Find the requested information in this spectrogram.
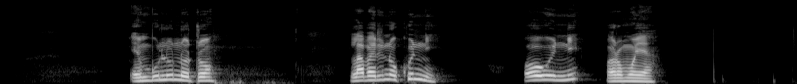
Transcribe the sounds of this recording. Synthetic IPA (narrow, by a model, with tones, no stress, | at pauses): e˨m˦bu˦lu˦nɔ˨tʼɔ˦ | la˨βa˨ɾi˦nɔ˨kʰu˦ni˨ | ɔ˦wu˦ni˦ | ɔ˨ɾɔ˨mɔ˨ja˦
